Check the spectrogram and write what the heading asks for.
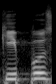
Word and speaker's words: Khipu: Kipu se escribe K-H-I-P-U.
